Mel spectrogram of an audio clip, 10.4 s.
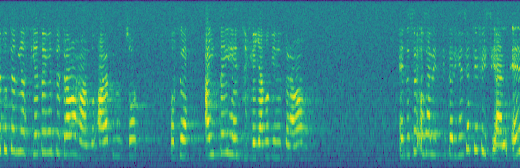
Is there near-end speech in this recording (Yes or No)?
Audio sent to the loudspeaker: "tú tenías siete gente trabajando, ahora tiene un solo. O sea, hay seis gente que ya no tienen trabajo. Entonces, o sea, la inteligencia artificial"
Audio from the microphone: No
